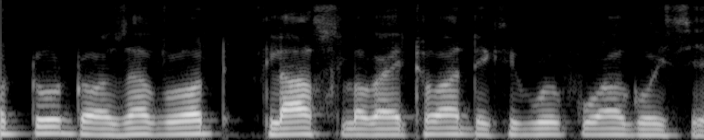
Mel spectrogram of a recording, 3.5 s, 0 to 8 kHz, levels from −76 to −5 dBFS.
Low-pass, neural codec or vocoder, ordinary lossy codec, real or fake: 7.2 kHz; codec, 16 kHz, 8 kbps, FunCodec, trained on LibriTTS, 25 frames a second; none; fake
